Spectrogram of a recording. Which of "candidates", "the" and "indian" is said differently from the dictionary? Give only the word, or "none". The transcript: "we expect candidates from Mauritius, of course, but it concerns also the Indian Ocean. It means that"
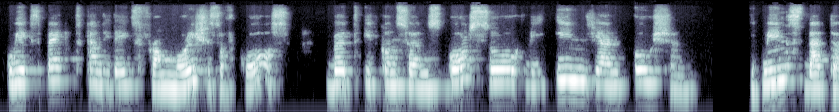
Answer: none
